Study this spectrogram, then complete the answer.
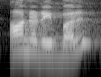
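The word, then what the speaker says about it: honourable: एन ऑनरेबल मैन, इसमें भी H silent है।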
